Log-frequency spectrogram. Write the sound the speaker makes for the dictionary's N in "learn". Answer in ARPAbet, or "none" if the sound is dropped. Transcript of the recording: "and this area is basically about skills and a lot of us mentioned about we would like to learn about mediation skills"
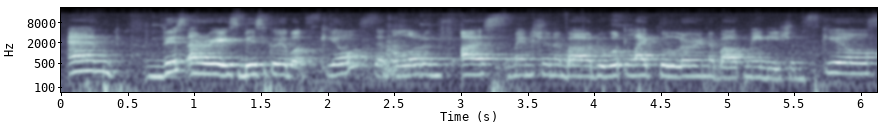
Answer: N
